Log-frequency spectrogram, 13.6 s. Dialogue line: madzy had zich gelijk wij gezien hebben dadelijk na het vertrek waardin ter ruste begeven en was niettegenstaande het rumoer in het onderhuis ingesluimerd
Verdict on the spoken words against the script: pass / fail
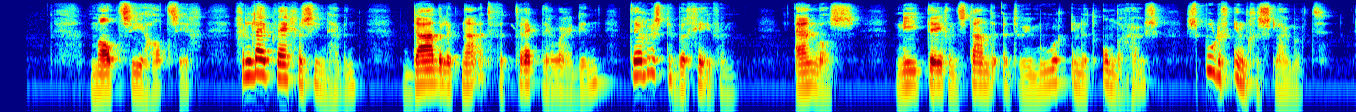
fail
